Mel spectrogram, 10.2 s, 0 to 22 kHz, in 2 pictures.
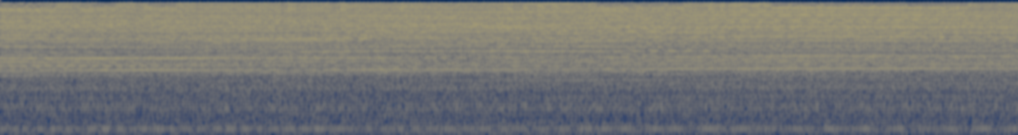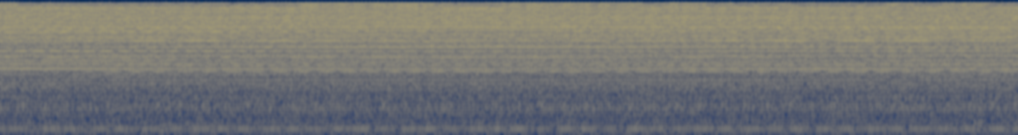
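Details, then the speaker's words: Beko WM5100W 5kg street-found washing machine, plumbed in, rinse/spin test with rags: a loud constant high whirring roar with a steady hum underneath during the spin; very noisy spin, cause not pinned down. "it sounds like it's about to spin here i'd better stop talking it's going to get loud"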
